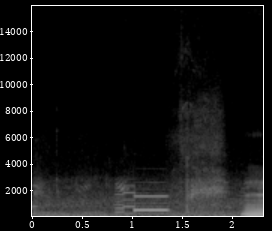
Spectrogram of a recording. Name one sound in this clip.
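A metal detector beeps briefly.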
